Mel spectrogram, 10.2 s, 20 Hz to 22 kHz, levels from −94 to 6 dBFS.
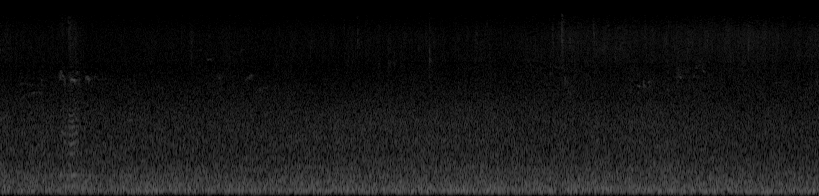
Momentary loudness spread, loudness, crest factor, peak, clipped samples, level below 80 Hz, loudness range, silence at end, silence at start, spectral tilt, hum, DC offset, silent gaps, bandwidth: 2 LU; -61 LUFS; 14 dB; -46 dBFS; under 0.1%; under -90 dBFS; 1 LU; 0 s; 0 s; -4.5 dB/octave; none; under 0.1%; none; 16.5 kHz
